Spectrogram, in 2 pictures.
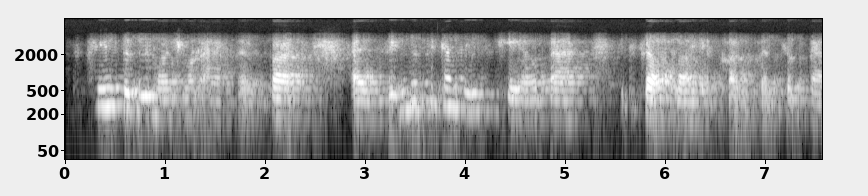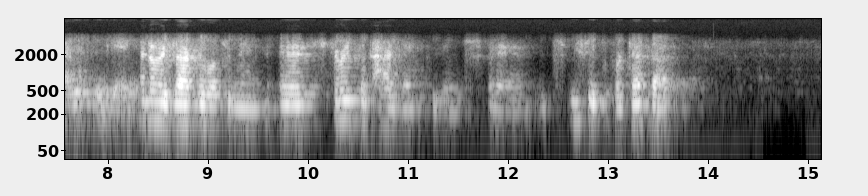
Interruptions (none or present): none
